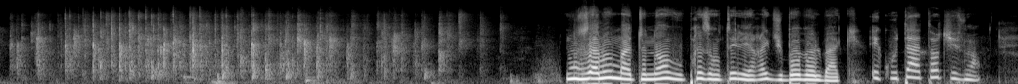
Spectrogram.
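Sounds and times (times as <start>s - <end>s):
crowd applauding: 0.0s - 5.1s
speech: 5.6s - 9.9s.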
